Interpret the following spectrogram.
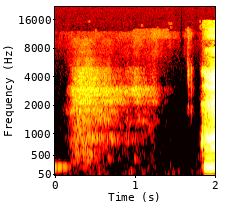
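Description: A woman's soft, audible in-breath lasting about a second, taken on the yoga cue to inhale.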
